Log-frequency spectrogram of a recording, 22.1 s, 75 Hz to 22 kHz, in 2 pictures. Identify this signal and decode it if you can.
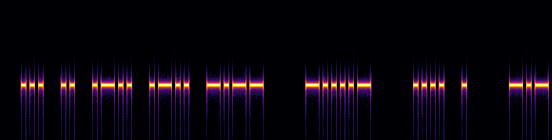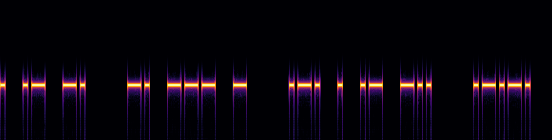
Morse code, heard as a keyed tone, about 14 wpm, spaced as for 12 wpm, 700 Hz. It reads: SILLY - HE CAN NOT READ <AR>
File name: Morsekurs / Witze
